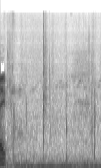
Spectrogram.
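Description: Low steady rumble on the microphone, with a few faint ticks.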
